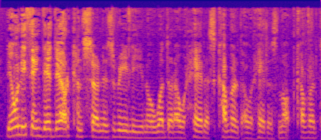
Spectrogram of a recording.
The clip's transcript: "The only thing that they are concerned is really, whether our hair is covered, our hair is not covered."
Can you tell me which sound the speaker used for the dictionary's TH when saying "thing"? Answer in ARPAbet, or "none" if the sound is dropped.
TH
